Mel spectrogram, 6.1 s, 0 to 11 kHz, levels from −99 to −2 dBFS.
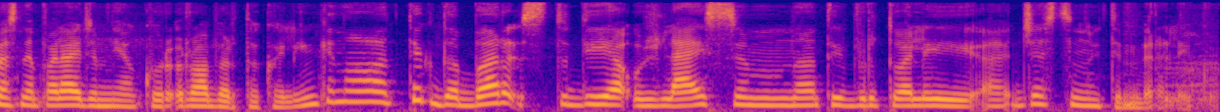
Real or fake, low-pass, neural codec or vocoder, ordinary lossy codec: fake; 9.9 kHz; vocoder, 22.05 kHz, 80 mel bands, Vocos; MP3, 96 kbps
